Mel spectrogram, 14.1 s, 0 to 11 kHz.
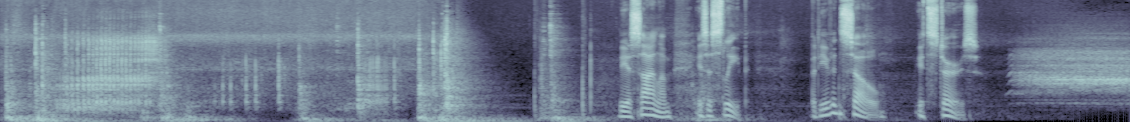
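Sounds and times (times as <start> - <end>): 
heavy old wooden doors grinding and creaking open: 0.0 - 7.6
speech: 7.8 - 9.4, 10.1 - 12.3.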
